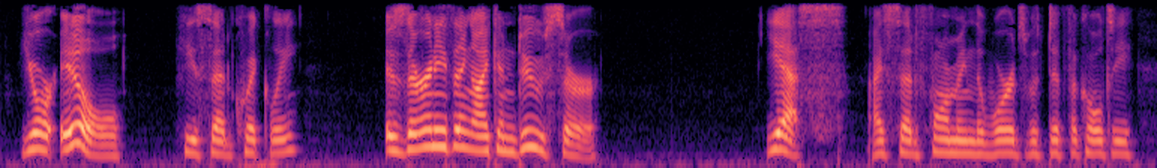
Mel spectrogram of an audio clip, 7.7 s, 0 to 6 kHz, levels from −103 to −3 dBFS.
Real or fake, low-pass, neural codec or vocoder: real; 5.4 kHz; none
